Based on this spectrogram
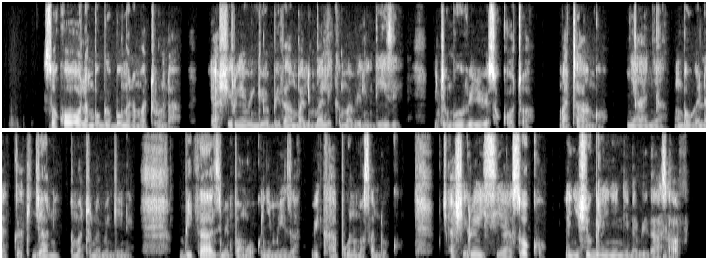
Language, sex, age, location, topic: Swahili, male, 18-24, Nairobi, finance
